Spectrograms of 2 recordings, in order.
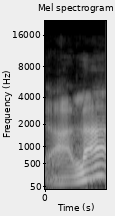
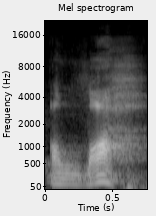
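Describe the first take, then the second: First: The word is said the Spanish way. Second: The word is said the Arabic way.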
